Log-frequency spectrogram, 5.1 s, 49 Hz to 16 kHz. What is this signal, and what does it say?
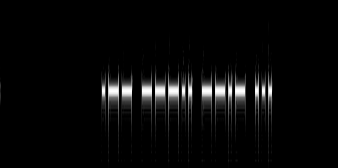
Morse code, heard as a keyed tone, about 25 wpm, 690 Hz. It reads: W8QS
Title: Speed Racing - USA 1x2 Call Signs 20wpm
